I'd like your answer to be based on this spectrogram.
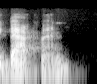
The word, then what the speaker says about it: Bachman: All right, so um, uh, but the Bachman part, okay, I, I, promised we'd come back to that because, as I said, I grew up calling you Randy Bachman, um, even though it's spelled CH.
